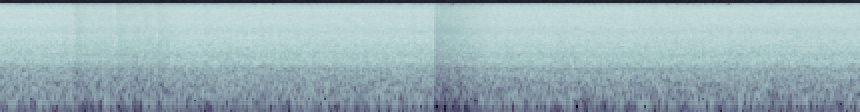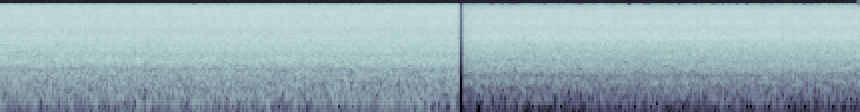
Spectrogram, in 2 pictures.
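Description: A waterfall splashes and roars steadily nearby.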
